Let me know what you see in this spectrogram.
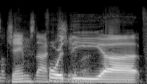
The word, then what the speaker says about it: Nakashima: Nakashima. – Yes, James Nakashima for the LFA Legacy Fighting welterweight title.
